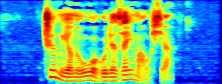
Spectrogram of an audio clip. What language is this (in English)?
Belarusian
